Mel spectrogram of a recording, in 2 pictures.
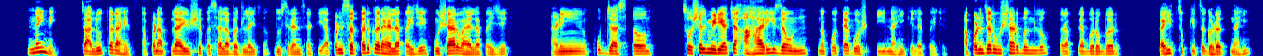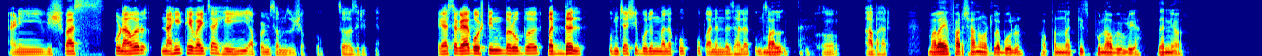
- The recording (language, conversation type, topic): Marathi, podcast, ऑनलाइन ओळखीच्या लोकांवर विश्वास ठेवावा की नाही हे कसे ठरवावे?
- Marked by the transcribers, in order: unintelligible speech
